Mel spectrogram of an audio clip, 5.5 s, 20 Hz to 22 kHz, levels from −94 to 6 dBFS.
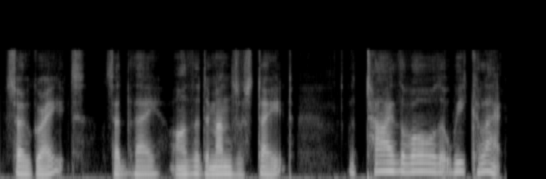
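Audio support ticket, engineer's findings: No faults found: the audio tops out at 8 kHz, which fits the wideband call path, and the smooth fade-out ending at 5.07 s is a normal edit.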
